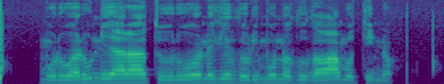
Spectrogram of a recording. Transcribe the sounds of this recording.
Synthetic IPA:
moɾwaɾuneaɾatuɾuɔneɣeðoɾimonɔðuðawamotinɔ

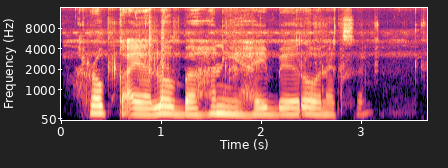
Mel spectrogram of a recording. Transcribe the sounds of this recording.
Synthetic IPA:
rɔbkʰɐːjaːlɔːbaːɦɐnjɐɦɛjbɛːɾɔwɐnaːɡsɐn

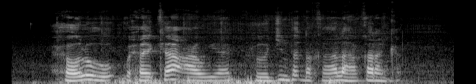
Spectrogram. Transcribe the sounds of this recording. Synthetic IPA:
ħɔːlʊɦʊwɑħɑjkʰɐʕɑːwɪjaːnħɔːt͡ʃɪnt̪ʰɐɖɑqɑːlɐɦɐqɑɾɐŋkʰɐ

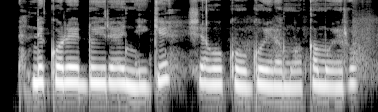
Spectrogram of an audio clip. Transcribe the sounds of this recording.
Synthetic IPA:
nekoɾedoiɾaɲiːɡeʃaɣokoːɡoeɾamwakamoɛɾo

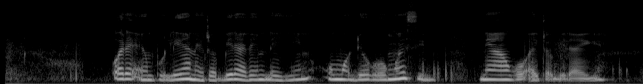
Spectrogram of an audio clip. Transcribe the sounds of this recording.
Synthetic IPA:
ʔɔɾɛʔɛmpulijanajtoɓiɾaɾɛnɗɛɡinumɔɗɔɡɔŋwesin | nɛaɡɔ̰ʔa̰jto̰ɓḭɾa̰ɡi

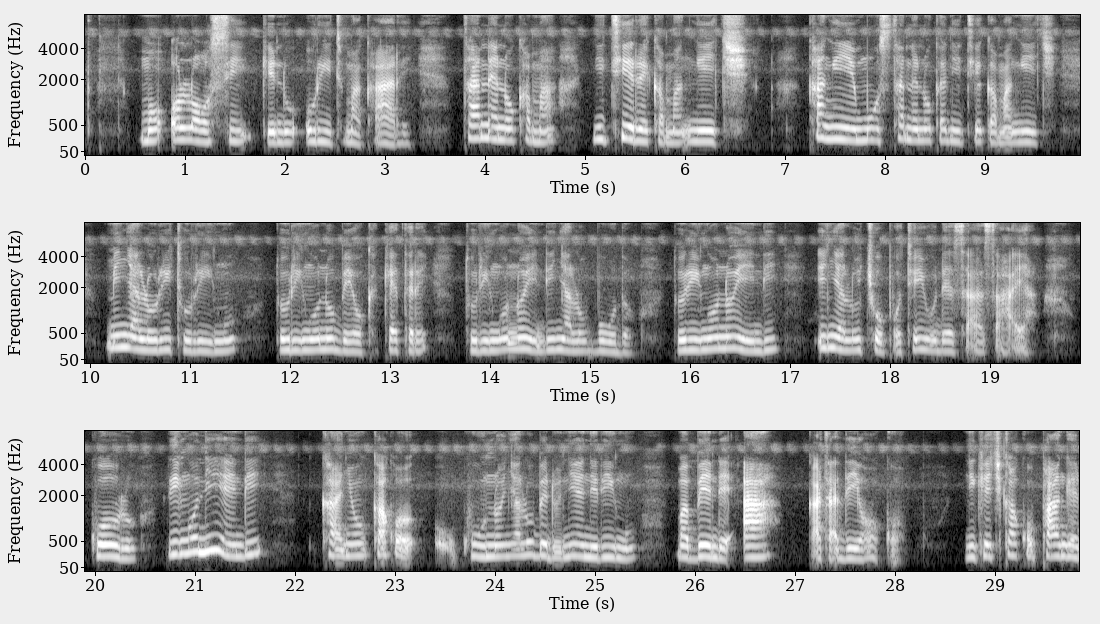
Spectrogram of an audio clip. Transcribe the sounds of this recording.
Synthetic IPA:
mɔʔɔlɔsɪkendoʔoɾitmakʰaɾɛ | tanɛnɔkʰama | ɲitʰjeɾekamaŋɪt͡ʃ | kʰaŋɪɲemostanɛnɔkaɲitjekama̰ŋɪt͡ʃ | mɪɲaloɾitʰoɾiŋo | toɾiŋonobeɔkkɛt̪ɾɛ | toɾiŋonoendiɲalɔbʊd̪ɔ | toɾiŋonoendiː | ɲalot͡ʃopɔtɪjʊdɛsa̰sa̰ja̰ | koɾo | ɾiŋoniendi | kʰaɲɔkakɔ | kunoɲalobedonieniɾiŋo | mabendea | ka̰ta̰d̪ɪɔkɔ̰ | niket͡ʃkakɔpaŋɡɛ

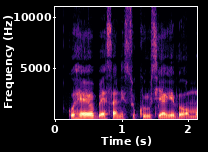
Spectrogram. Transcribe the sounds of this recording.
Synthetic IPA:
koɦɛjɔβɛsanesukuɾusjaɣeðɔɔ̰mɔ

